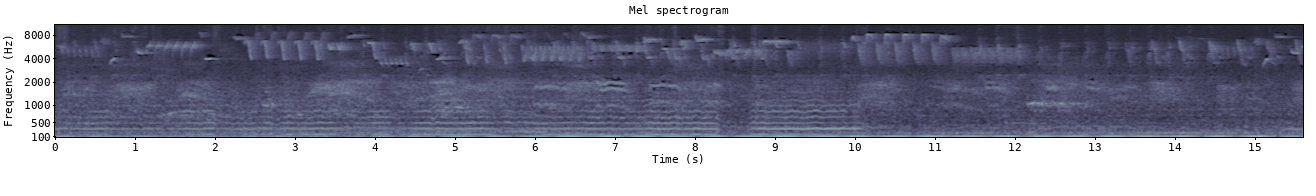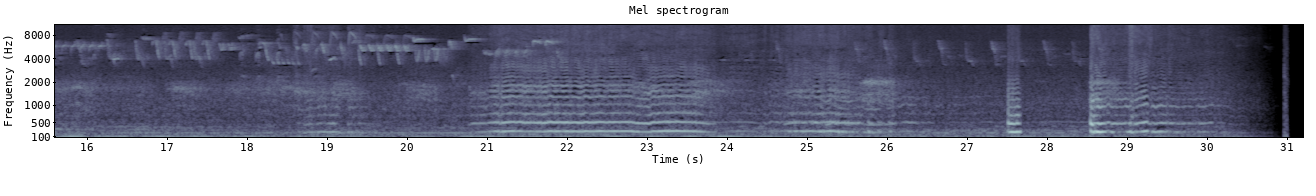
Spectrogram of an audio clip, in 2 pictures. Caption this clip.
BirdsAnd Beees
Walking through my local woods , on the Lizard Peninsula, Cornwall, mainly birds with loud bees.
I had the Mic on a selfie stick and was holding it close to the bees, the birds were loud still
